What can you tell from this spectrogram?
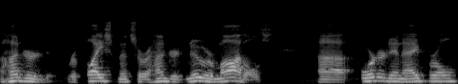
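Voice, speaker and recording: A man in a Southeastern Oklahoma accent, fairly high-pitched for a man, monotone and flat in intonation, at a moderate pace, with a dry, close sound and no echo. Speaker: school administrator. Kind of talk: community meeting briefing. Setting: video call. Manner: halting with fillers.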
